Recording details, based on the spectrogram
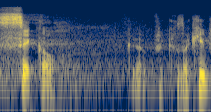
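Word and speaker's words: SYCL: brought out is this thing called after mem pronounces it's sickle because I keep saying it wrong people Excel you know it's pronounced it sickle it's a single source language like CUDA you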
